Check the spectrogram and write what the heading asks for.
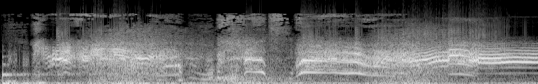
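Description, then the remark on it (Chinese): A monster struck in the head by a white arrow howls in pain with loud, strained, wavering cries, rising and falling in pitch, broken by a brief pause before a long, harsh, trembling wail that carries to the end. “怪物发出了痛苦的嚎叫，挣扎的拔下了头上的箭矢”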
